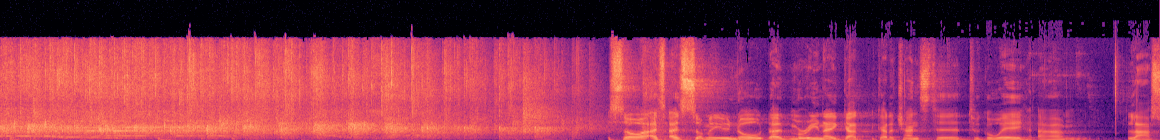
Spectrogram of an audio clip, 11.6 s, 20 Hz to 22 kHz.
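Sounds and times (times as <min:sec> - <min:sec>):
audience applause: 0:00.0 - 0:06.1
speech: 0:06.2 - 0:11.5.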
